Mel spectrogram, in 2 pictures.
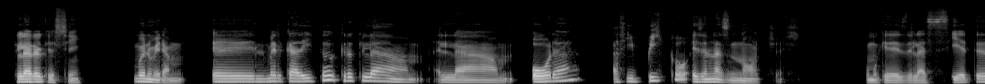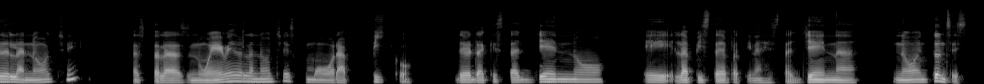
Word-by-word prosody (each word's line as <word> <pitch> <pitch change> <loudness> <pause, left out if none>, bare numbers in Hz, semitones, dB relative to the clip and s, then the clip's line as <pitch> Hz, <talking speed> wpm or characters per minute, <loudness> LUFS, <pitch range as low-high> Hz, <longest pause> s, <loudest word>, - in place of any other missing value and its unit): Claro 125 0 +9
que 110 -2 -1
sí. 90 -3 -5 0.5
Bueno, 135 -3 +5
mira, 100 -4 +3
m 95 +1 -5 0.3
el 130 0 +4
mercadito, 145 +8 +3
creo 170 -4 0
que 175 - -3
la 135 -9 +2 0.2
la 105 -2 0 0.3
hora 160 - +5 0.3
así 135 +3 -3
pico 155 -4 0
es 130 - +3
en 125 0 +4
las 115 -5 +2
noches. 85 -3 -5 0.6
Como 100 -2 -1
que 95 - -2
desde 95 -1 0
las 90 -1 -1
7 110 +6 -1
de 125 -1 +3
la 115 -3 +1
noche 120 - -4 0.4
hasta 105 -2 -6
las 95 0 -1
9 100 +8 0
de 140 - -2
la 135 -1 -2
noche 125 0 -4
es - - -9
como 105 -3 -6
hora 95 -1 -4 0.2
pico. 115 -2 -10 0.4
De 105 - -1
verdad 105 -1 0
que 110 - -12
está 105 0 -4
lleno, 115 0 -2 0.3
eh, 105 -1 -2
la 100 +3 0
pista 100 -1 -4
de 100 - +1
patinaje 90 0 -9
está 95 +1 -9
llena, 105 -2 0 0.3
¿no?, 105 +2 -1
entonces, 120 +5 -1
110 Hz, 155 wpm, -24 LUFS, 100-130 Hz, 0.6 s, Claro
